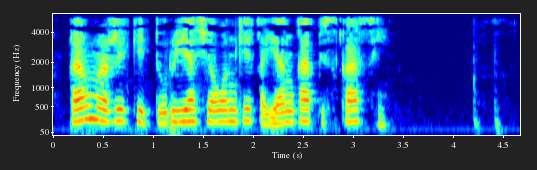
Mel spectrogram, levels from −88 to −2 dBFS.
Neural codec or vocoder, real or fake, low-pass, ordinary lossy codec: none; real; 5.4 kHz; MP3, 24 kbps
